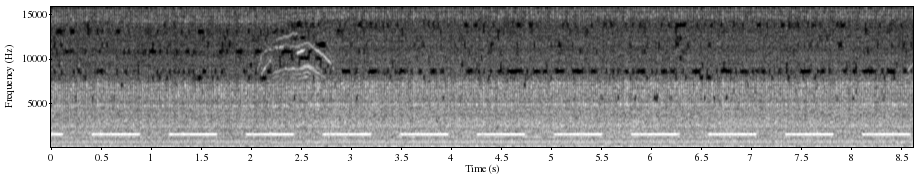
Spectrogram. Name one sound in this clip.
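A diesel engine drones steadily.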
